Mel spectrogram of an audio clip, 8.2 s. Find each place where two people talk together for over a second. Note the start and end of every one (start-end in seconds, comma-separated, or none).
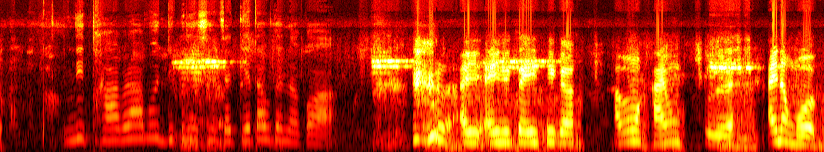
none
